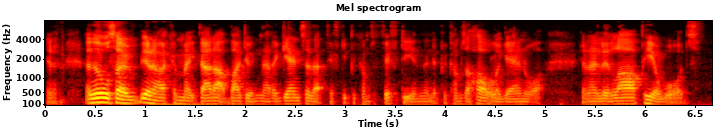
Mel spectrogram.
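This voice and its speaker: A man rambling through a vlog as a game master, animated and emphatic, repeating words for stress and slipping into imagined players' remarks. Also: lowish voice, racing, gravelly. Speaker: tabletop game master and vidcast host. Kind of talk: rambling vlog commentary on a roleplaying game session.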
